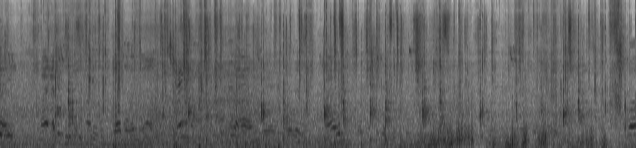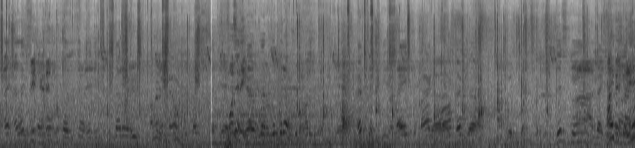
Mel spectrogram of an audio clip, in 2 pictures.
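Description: A small rubber ball smacks against a wall and bounces on pavement again and again.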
